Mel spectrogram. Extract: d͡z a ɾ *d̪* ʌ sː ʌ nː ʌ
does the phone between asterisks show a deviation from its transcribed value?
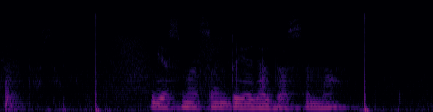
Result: no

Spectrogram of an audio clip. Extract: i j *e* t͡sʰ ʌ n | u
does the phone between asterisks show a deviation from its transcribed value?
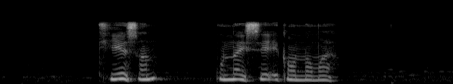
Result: no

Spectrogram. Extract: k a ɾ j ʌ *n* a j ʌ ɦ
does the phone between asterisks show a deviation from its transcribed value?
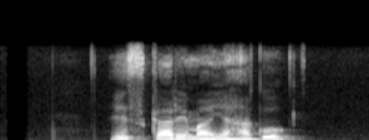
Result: yes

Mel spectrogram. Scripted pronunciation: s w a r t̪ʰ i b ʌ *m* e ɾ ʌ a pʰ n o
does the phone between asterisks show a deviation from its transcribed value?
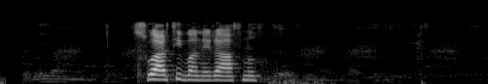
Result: yes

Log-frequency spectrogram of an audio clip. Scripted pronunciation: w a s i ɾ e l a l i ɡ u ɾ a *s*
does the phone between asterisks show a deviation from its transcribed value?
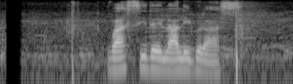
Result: no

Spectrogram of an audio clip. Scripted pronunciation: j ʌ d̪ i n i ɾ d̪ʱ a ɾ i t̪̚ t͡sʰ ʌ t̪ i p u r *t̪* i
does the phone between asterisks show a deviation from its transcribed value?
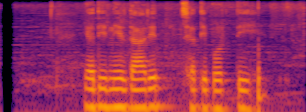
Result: no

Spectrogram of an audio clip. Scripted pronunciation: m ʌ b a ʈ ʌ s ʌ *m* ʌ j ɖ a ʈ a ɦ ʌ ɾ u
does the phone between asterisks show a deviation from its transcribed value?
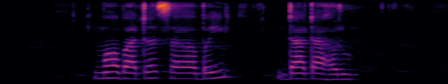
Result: yes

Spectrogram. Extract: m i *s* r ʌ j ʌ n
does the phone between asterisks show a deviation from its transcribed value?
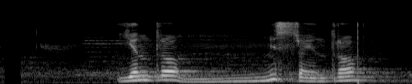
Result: no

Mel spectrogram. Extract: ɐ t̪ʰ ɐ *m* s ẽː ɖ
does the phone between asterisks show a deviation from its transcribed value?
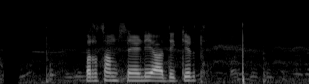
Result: no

